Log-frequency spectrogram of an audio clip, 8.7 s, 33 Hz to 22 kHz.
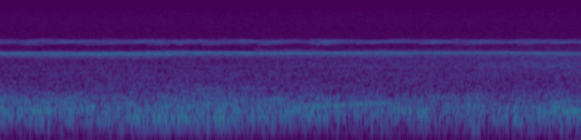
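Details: Michigan spring night chorus of spring peepers alongside American toads, 24 April 2025, stars showing through partial overcast; an unbroken piercing high band of calls sits over a steady lower trilling drone.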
